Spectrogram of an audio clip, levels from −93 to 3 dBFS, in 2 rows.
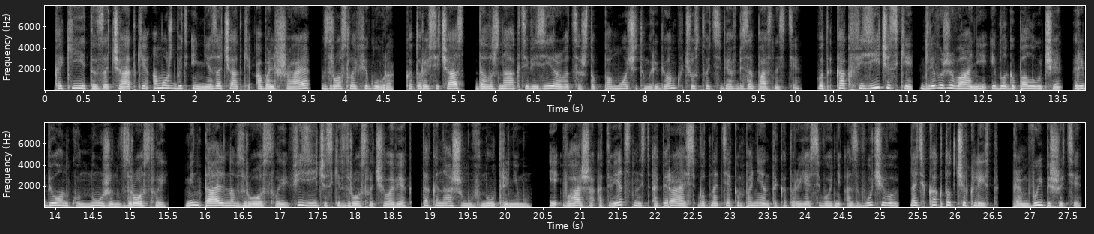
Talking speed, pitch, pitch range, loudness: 130 wpm, 185 Hz, 175-205 Hz, -20 LUFS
